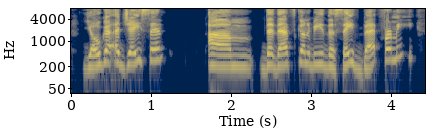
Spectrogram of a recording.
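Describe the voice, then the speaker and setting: A woman speaks in a bright, sharp, animated tone at a fairly high pitch. The sound is dry and close, with no echo. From Texas, Dallas area. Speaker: henna artist and business coach. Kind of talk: casual interview.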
